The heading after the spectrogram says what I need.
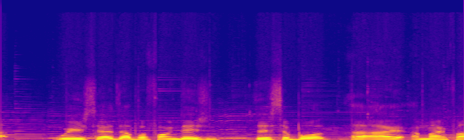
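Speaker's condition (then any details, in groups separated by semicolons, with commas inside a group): Motor neurone disease; terminal, whole body affected, muscle wastage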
